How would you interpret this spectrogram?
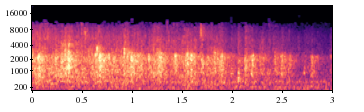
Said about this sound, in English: Can we just give our volunteers a big, big round of applause, please?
